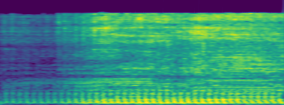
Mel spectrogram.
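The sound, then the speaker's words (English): A father's three-wheeler and a boy's small motorcycle ride by. Their engines make a steady, throbbing drone that grows louder over the first half second and then holds at a fairly loud level. “dad is on his three-wheeler and the little boy is on his little motorcycle.”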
